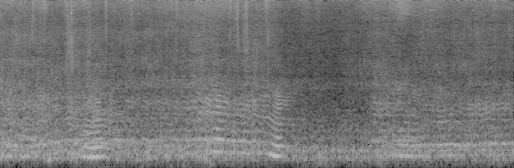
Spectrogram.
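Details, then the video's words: Many Iberian honey bees (Apis mellifera iberica) buzz together in a steady, droning hum outside a Langstroth hive near Roquetes, South Tarragona, Catalonia, Spain, with a few louder passes up close. "NATURE - Bees Healing Sound Effect HD - Up Close"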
